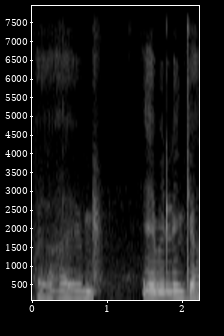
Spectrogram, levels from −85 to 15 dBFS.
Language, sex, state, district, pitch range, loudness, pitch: Hindi, male, Bihar, Kishanganj, 165-175 Hz, -31 LUFS, 165 Hz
